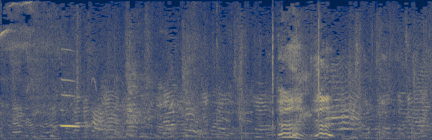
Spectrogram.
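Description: Children's voices chattering and calling out while they play, with a loud child's shout about three seconds in.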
